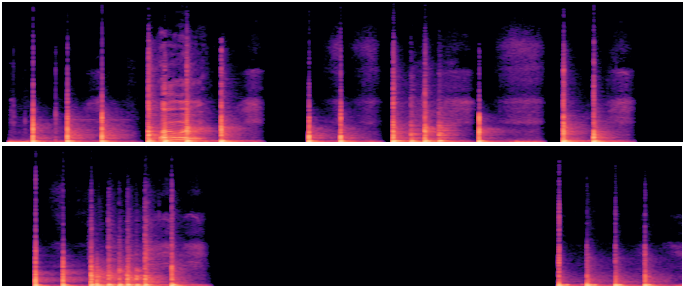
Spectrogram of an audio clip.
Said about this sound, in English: is right up to the door and knocks.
